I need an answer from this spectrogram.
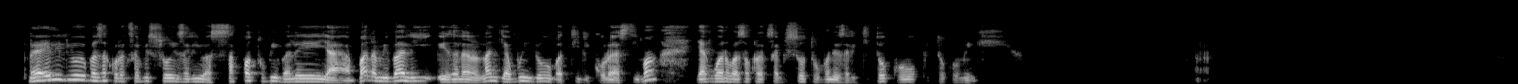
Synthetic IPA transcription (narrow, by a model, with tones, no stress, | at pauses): na˨e˦li˦li˦o˦jo˦ba˨za˦ko˨la˨ki̥˨sa˨bi˦so˦e˨za˨li˦ba˨sa˨pa˦tu˨mi˦ba˨le˦ja˨ba˦na˨mi˨ba˦li˦o˦e˨za˨la˦˨na˨la˦ŋɡi˨ja˨mwi˦ndo˦ba̰˨ti˦li˨ko˨lo˦ja˨si˨mã˦ja˨ŋɡo˦wa˦na˦ba˨za˦ko˨la˨ki̥˨sa˨bi˦so˦to˨mbo˦na˨e˨za˨li˦ki̥˨tɔ˦kɔ˦ki̥˨tɔ˦ko˨mi˦ŋɡi˨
